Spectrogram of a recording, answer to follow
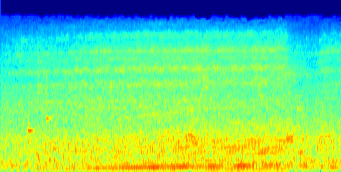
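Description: A low, steady engine hum, like a motor vehicle running nearby, swelling about a second in and holding.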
